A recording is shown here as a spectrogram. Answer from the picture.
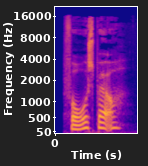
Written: forespørger

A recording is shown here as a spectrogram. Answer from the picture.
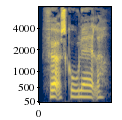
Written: førskolealder

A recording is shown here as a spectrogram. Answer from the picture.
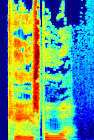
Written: kagespore

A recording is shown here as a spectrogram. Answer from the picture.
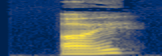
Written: oj

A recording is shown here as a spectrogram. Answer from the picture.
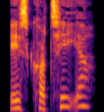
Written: eskortere

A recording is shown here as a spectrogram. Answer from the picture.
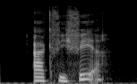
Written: akvifer

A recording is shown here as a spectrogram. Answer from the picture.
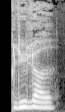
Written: blylod

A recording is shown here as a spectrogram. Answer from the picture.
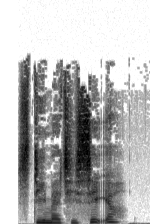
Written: STIGMATISER

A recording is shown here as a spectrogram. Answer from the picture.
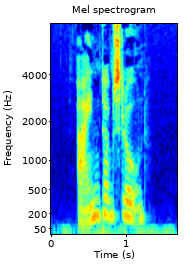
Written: ejendomslån

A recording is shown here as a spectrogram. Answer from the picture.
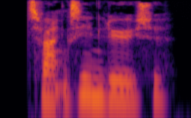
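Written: tvangsindløst

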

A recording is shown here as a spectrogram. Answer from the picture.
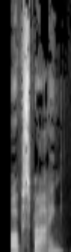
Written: OPSPARINGEN

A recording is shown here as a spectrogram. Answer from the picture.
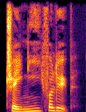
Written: trainee

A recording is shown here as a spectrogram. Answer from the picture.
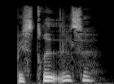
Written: bestridelse

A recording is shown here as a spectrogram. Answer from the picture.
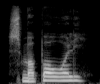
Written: småborgerlig

